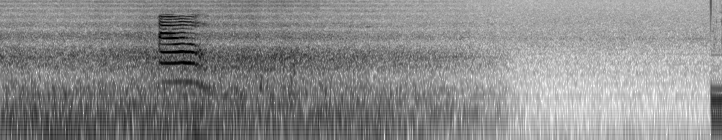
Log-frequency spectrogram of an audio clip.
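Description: One short meow from a cat in a dating sim video game, heard clearly over steady wind-like ambient noise that later drops away, with no talking.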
